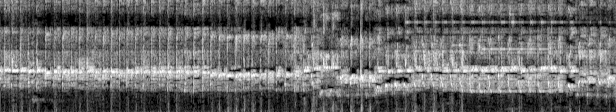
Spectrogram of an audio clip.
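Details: Long ngekek song of a fighter lovebird: an unbroken, fast, rattling chatter of shrill notes that shifts and wavers in pitch around the middle, sustained without pause.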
